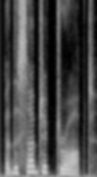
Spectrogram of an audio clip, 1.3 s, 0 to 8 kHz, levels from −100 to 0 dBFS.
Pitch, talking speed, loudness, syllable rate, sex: 210 Hz, 185 wpm, -19 LUFS, 5.0 syllables/s, female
